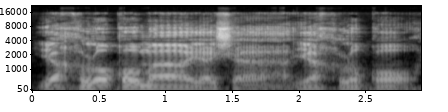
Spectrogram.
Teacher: harus mencucu, dan yang paling penting bukan hanya sekedar mencucu, tapi kedengaran bunyi u, bukan o. Karena banyak orang yang mencucu tapi bunyinya masih o. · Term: Dhammah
